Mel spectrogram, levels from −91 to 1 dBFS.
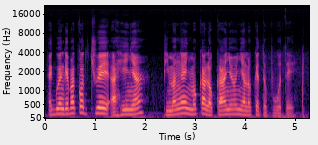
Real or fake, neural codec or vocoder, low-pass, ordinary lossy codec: real; none; 19.8 kHz; none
